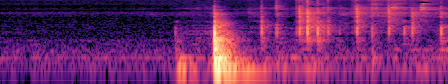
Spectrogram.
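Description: A stylus drops onto a record with a thump.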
